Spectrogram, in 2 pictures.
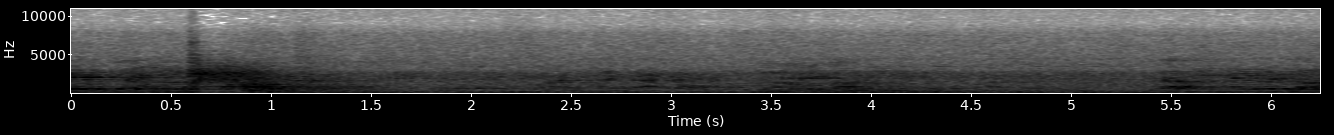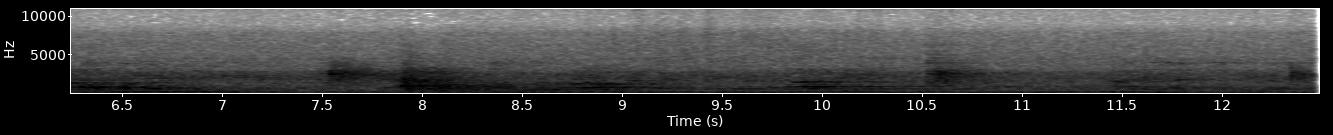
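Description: Young men talk nearby.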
